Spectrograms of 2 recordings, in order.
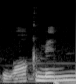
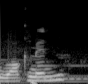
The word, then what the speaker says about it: Walkman: Are they making, like, new Walkmans? Walkman pronounced like Pikmin.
